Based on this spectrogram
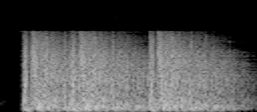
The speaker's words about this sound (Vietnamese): Hàng loạt những tiếng nổ liên tiếp vang lên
